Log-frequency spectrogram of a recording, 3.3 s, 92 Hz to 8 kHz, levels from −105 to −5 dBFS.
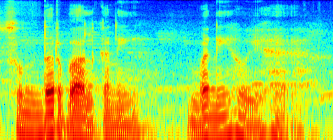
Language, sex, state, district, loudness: Hindi, male, Rajasthan, Jaipur, -19 LUFS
